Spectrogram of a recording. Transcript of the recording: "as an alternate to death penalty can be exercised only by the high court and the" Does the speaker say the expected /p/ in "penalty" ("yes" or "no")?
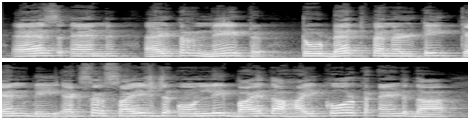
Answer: yes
